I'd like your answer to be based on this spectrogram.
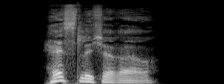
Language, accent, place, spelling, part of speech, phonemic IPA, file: German, Germany, Berlin, hässlicherer, adjective, /ˈhɛslɪçəʁɐ/, De-hässlicherer.ogg
- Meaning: inflection of hässlich: 1. strong/mixed nominative masculine singular comparative degree 2. strong genitive/dative feminine singular comparative degree 3. strong genitive plural comparative degree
